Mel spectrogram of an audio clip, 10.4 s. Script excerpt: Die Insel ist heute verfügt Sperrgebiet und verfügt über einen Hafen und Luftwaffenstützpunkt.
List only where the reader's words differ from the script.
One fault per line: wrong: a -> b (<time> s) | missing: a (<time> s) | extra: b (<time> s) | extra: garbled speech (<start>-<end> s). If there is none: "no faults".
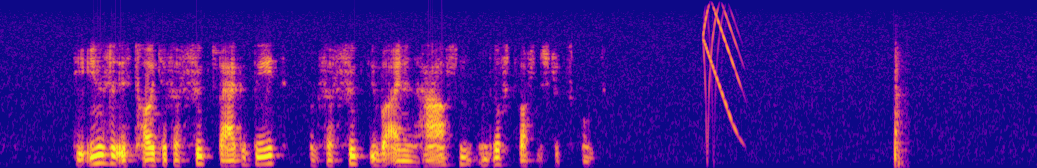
no faults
